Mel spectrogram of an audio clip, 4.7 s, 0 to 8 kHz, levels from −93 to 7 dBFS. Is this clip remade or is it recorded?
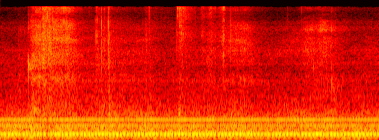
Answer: recorded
